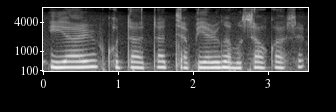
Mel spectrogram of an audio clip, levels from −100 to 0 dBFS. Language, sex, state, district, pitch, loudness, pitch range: Assamese, female, Assam, Sonitpur, 255 Hz, -14 LUFS, 245-265 Hz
